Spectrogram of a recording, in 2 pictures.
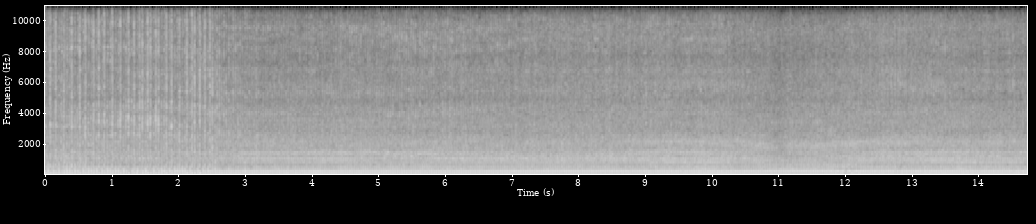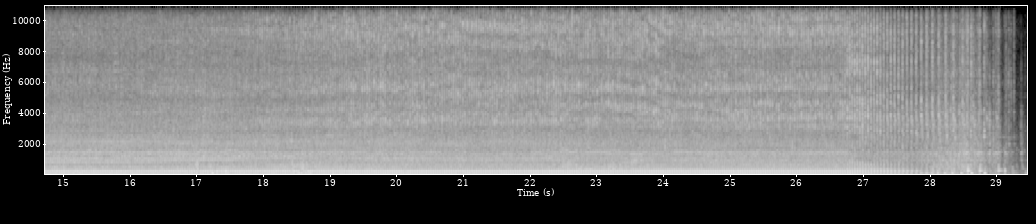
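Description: Snowblower's LCT gas engine running steadily on a cold start with the choke set, settling into an even run about two seconds in. Near the end it is shut off: its pitch falls as it winds down and stops.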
